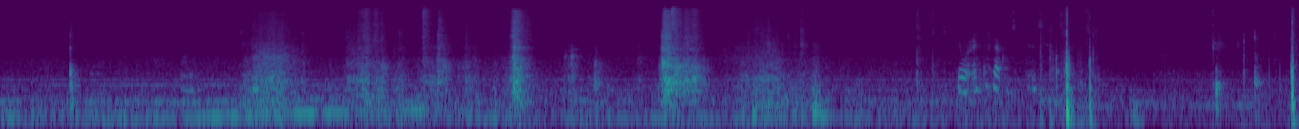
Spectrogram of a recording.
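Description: Kitchen work noises: short scrapes and rustles of a utensil and a plastic container, then a few sharp knocks and clicks of things being handled and set down, the loudest a little before the end, over a low steady hum.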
